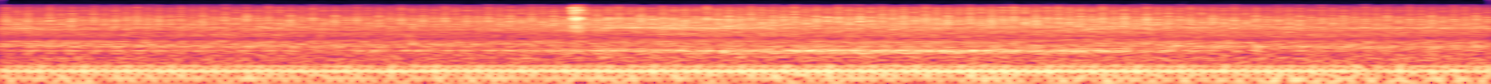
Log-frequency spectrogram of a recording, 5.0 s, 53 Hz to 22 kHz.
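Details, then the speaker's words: Chevy Trax 1.4 (AWD) after an aluminum valve cover was fitted to fix PCV faults that set lean and MAP sensor codes: a steady, even idle with no hiss or sucking noise; fixed and healthy. "she looks pretty cool in my opinion it's a nice ball cover can don't hear that noise anymore but we're fixed now"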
